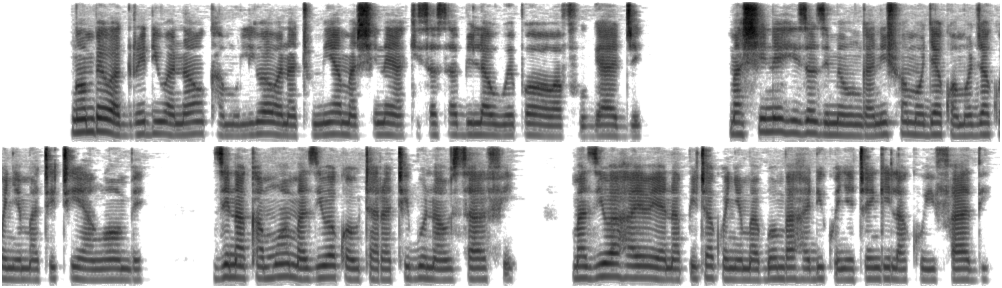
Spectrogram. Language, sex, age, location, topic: Swahili, female, 18-24, Kisumu, agriculture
